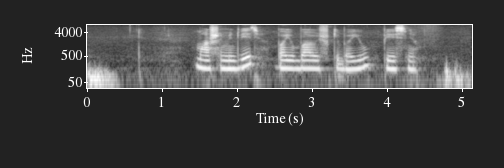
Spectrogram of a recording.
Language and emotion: Russian, neutral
